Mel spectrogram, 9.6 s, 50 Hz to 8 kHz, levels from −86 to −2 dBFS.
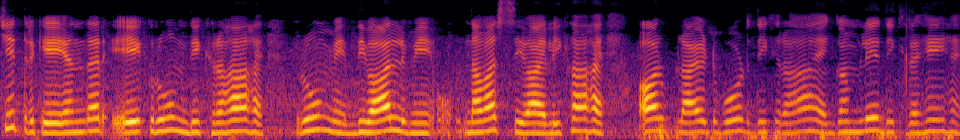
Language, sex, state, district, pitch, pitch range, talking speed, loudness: Hindi, female, Madhya Pradesh, Katni, 225 Hz, 215-245 Hz, 160 wpm, -16 LUFS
